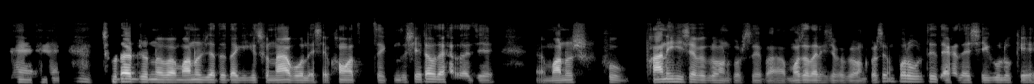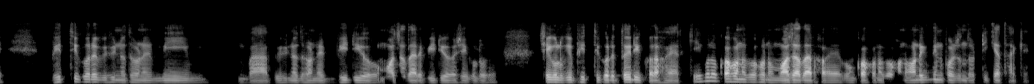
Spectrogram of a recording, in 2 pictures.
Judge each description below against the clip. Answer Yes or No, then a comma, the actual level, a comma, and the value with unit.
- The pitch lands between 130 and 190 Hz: No, low, 105 Hz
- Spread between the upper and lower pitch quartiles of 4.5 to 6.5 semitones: No, average, 2.8 semitones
